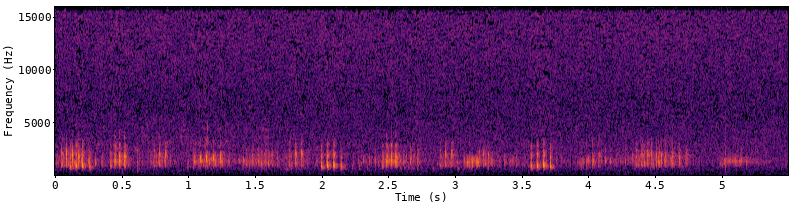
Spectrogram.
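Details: Frogs croaking near the Mitsuishi mountain refuge hut on 29 June 2013, a rapid sequence of clipped, throaty pulses in quick clusters, strong and close, with several animals answering one another without pause.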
